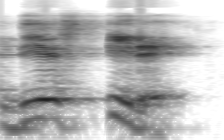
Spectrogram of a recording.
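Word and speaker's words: Dies Irae: Vale, se escribe 10 Irae, se dice 10 Ire.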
